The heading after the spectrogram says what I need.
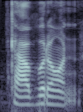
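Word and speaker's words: cabrón: thought you said capital capital uh this is pronounced cabron cabron say it like you mean at mysterious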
